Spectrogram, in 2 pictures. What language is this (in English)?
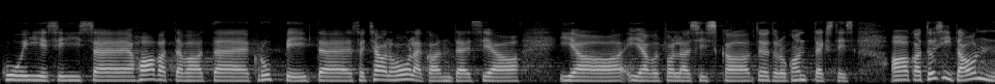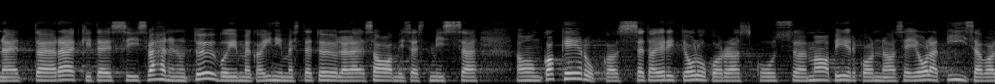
Estonian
